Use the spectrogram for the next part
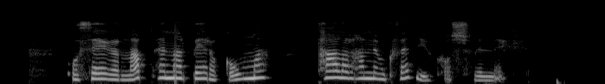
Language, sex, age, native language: Icelandic, female, 20-29, Icelandic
